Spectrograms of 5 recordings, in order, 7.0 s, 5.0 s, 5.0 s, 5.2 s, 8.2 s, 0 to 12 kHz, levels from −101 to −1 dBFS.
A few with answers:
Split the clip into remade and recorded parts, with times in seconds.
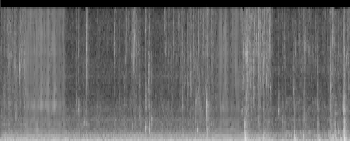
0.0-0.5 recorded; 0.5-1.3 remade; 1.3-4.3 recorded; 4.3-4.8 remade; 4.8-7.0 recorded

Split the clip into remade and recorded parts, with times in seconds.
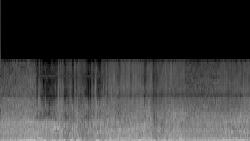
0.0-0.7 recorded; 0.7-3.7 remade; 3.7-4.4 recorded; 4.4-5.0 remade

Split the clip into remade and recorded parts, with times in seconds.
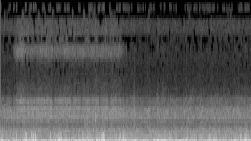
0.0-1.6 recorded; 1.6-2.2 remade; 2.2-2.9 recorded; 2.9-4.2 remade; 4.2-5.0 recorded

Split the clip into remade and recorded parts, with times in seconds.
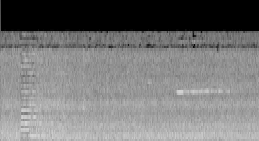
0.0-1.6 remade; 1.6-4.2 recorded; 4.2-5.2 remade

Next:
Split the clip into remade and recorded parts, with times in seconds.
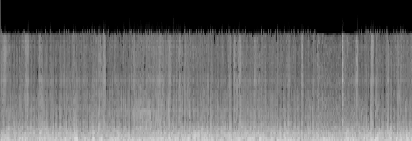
0.0-6.3 remade; 6.3-7.1 recorded; 7.1-8.2 remade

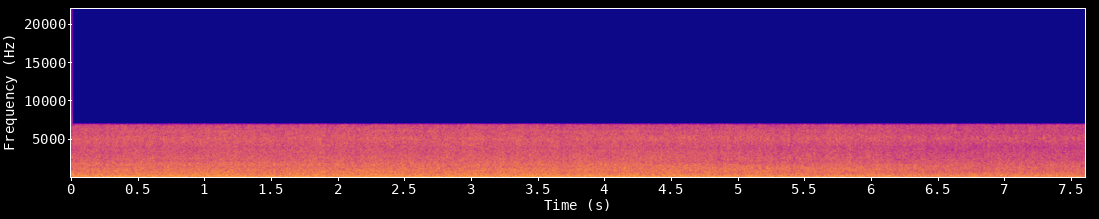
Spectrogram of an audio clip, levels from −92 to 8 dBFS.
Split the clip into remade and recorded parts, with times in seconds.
0.0-3.0 recorded; 3.0-6.8 remade; 6.8-7.6 recorded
